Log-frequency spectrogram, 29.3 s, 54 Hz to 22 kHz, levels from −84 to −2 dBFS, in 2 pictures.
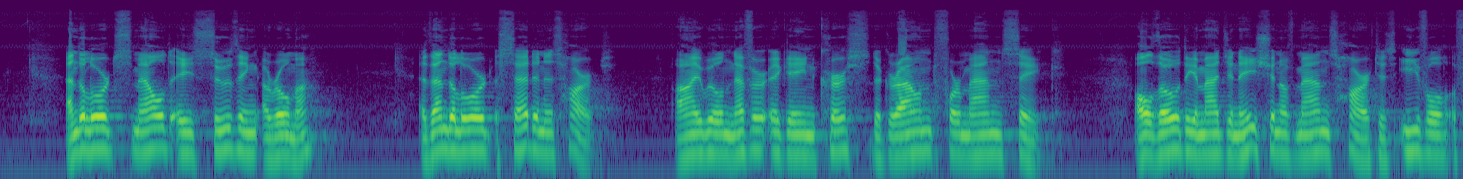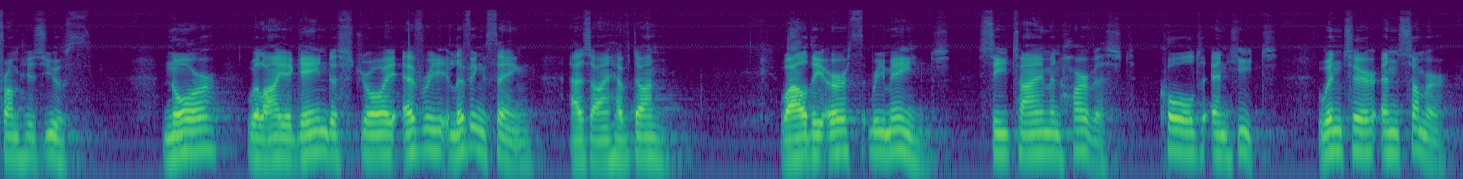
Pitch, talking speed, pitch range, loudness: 120 Hz, 125 wpm, 110-135 Hz, -24 LUFS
